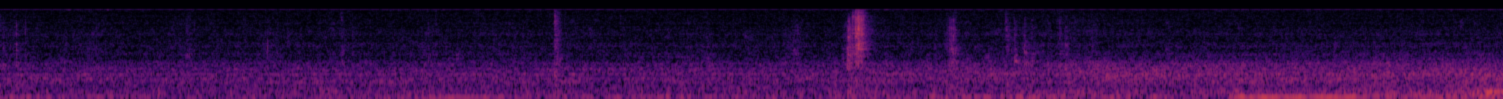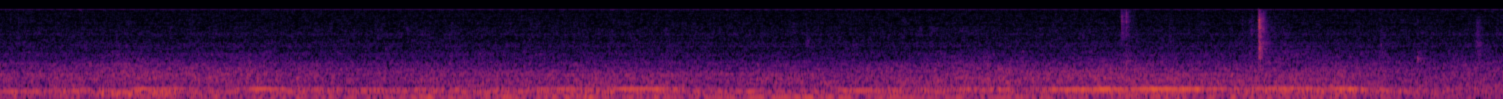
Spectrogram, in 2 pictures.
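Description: A motor droning steadily, growing louder about nine seconds in, with a steadier pitched drone joining about eleven seconds in; a single sharp click about six seconds in.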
